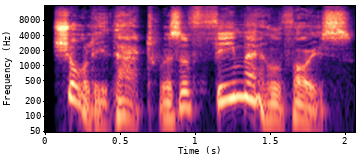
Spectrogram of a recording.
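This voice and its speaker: A man's voice: fairly low pitch, huge pitch swings, creaky, slightly rough, full character voice. A man voicing a proper, stern village vicar in a storybook, with formal and severe phrasing. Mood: cautious, formal. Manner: formal, severe, measured wording.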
